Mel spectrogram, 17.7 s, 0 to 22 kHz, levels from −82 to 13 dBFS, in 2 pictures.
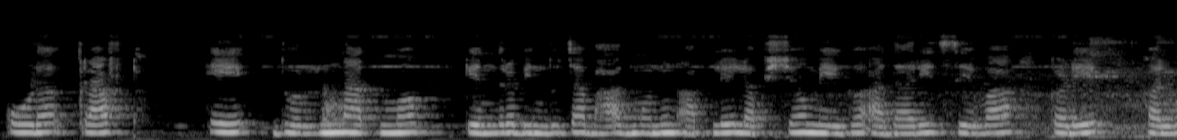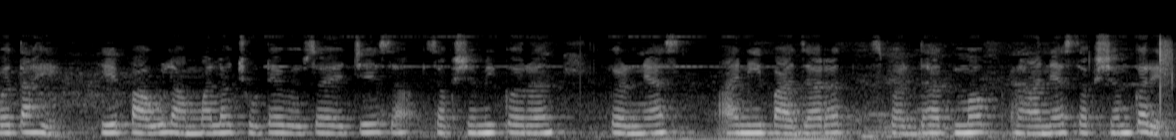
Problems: constant background noise, background conversations at intervals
